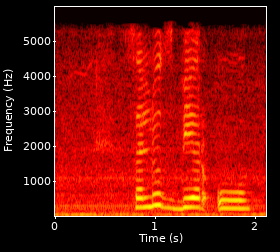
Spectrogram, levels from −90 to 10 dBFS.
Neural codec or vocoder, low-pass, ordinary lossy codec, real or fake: none; 5.4 kHz; AAC, 32 kbps; real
